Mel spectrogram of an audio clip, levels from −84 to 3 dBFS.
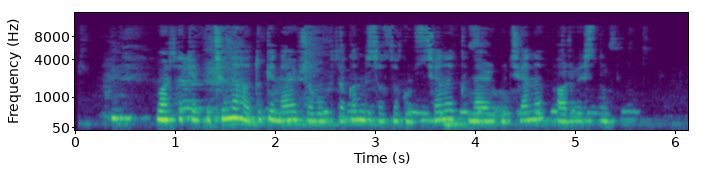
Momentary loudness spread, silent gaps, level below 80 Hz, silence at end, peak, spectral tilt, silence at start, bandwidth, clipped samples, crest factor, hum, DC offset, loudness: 10 LU; none; -52 dBFS; 0.5 s; -2 dBFS; -5.5 dB/octave; 0.1 s; 11.5 kHz; under 0.1%; 18 dB; none; under 0.1%; -21 LUFS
